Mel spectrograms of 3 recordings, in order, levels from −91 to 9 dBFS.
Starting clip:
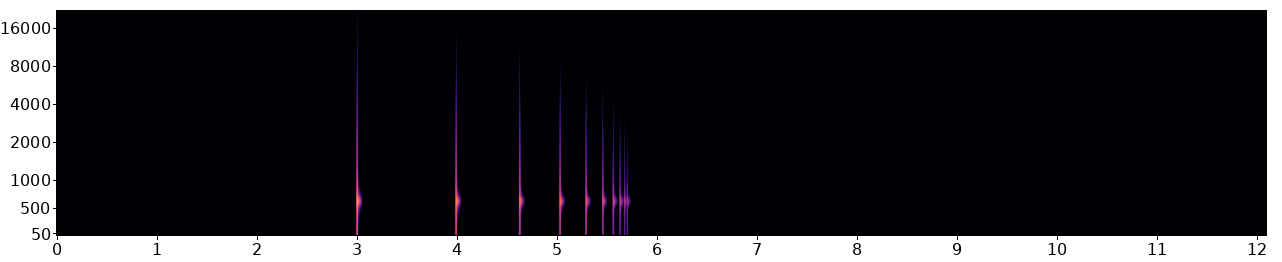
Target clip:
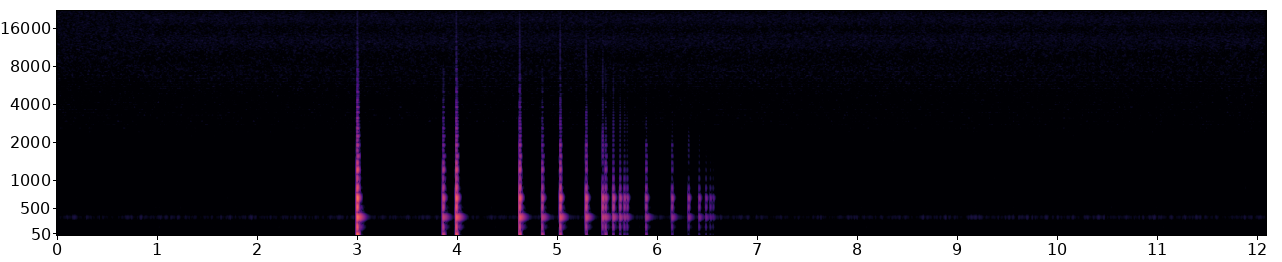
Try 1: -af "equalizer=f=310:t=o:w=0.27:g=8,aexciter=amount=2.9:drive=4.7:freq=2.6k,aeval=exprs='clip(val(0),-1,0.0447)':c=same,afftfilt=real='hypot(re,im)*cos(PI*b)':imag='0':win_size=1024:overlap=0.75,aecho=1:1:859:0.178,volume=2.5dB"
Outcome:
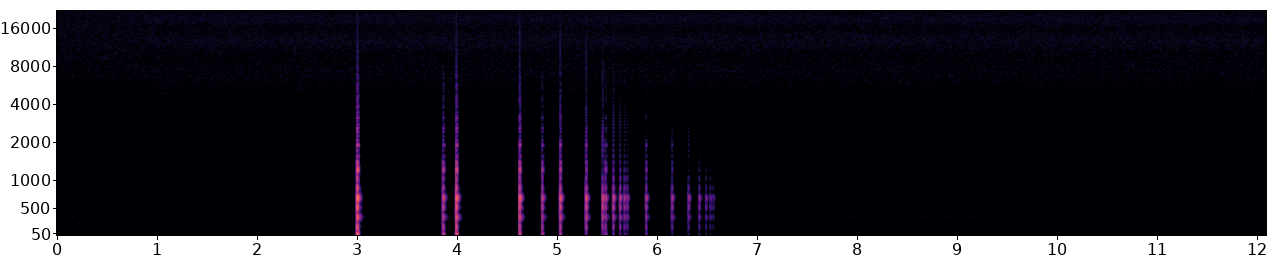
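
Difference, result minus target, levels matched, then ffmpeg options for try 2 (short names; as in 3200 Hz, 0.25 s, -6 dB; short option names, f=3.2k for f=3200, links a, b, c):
250 Hz band -4.5 dB
-af "equalizer=f=310:t=o:w=0.27:g=18,aexciter=amount=2.9:drive=4.7:freq=2.6k,aeval=exprs='clip(val(0),-1,0.0447)':c=same,afftfilt=real='hypot(re,im)*cos(PI*b)':imag='0':win_size=1024:overlap=0.75,aecho=1:1:859:0.178,volume=2.5dB"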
